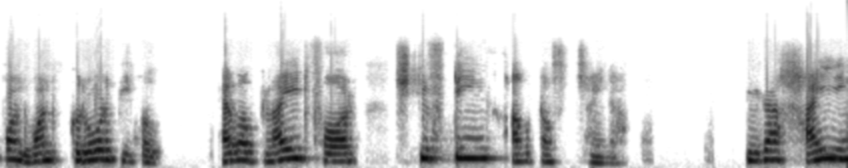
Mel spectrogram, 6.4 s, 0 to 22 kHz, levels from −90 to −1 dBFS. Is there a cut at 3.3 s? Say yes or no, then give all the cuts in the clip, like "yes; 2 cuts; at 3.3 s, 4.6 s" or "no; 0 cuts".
no; 2 cuts; at 1.5 s, 5.3 s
